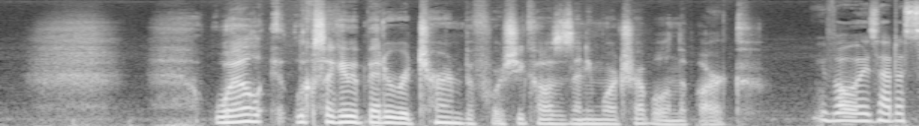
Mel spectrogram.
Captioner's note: sigh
